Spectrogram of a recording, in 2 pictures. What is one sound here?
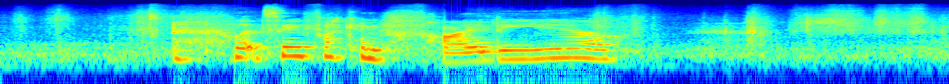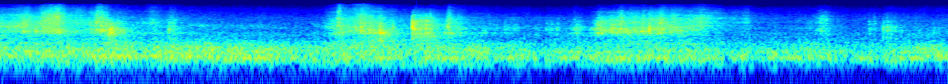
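Book pages rustle as they are flipped.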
